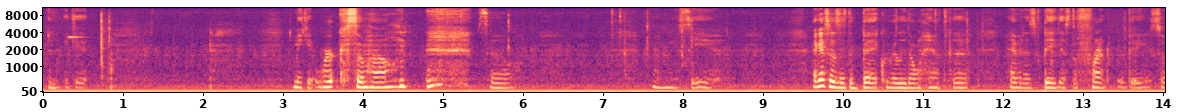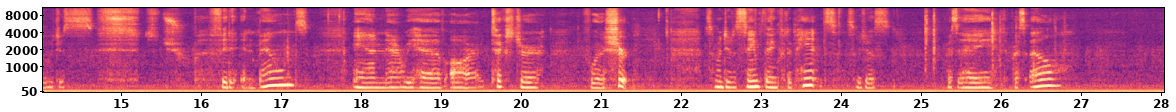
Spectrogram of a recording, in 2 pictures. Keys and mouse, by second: 0.8 g, 5.9 s, 8.1 g, 11.8 s, 13.6 g, 18.4 a, 22.2 Tab, 24.2 Tab, 25.1 a, 26.0 l, 26.8 l.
